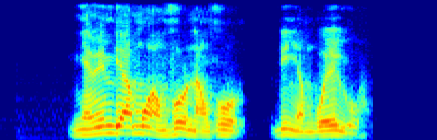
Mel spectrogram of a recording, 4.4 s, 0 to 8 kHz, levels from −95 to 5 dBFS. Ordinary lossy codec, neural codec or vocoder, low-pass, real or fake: AAC, 48 kbps; codec, 16 kHz, 8 kbps, FunCodec, trained on Chinese and English, 25 frames a second; 7.2 kHz; fake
